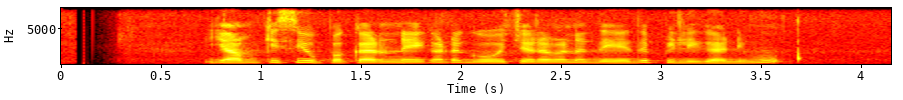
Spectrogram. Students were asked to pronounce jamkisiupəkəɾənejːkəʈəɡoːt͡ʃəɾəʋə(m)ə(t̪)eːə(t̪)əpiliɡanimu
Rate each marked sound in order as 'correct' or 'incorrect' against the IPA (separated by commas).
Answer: incorrect, incorrect, incorrect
